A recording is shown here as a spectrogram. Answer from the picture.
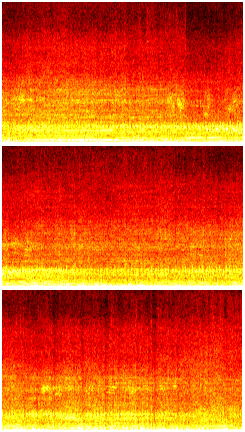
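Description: Motorcycle engine running while being ridden along a street, with a steady rush of wind on the camera; the engine pitch climbs in the first two seconds as the bike accelerates, and again briefly near the end.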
